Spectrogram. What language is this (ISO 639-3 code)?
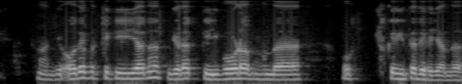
pan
